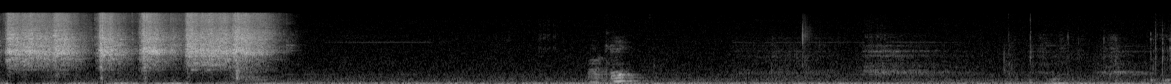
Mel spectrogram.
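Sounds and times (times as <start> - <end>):
march music: 0.0 - 3.0.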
